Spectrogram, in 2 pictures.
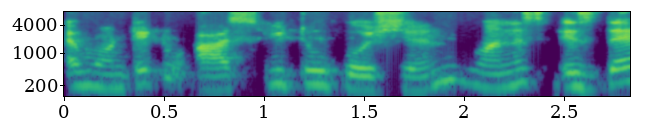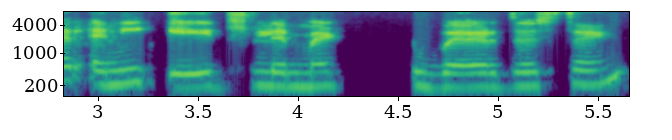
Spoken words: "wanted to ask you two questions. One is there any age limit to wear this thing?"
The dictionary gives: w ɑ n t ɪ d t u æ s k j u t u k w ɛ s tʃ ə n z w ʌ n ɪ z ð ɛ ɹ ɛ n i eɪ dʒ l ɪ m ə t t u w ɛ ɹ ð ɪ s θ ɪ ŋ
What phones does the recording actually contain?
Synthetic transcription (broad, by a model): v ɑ n t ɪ d t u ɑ s k j u t u k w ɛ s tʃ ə n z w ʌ n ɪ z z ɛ ɹ ɛ n i eɪ dʒ l ɪ m ə t t u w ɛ ɹ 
